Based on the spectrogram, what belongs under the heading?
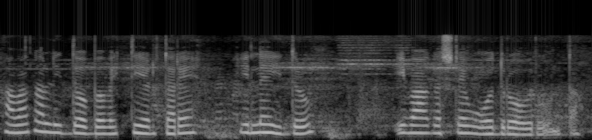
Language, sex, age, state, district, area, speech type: Kannada, female, 30-45, Karnataka, Chamarajanagar, rural, spontaneous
